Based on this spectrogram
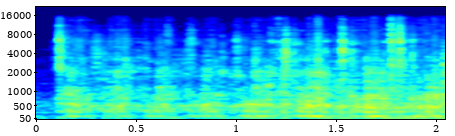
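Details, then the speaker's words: Pushrod from a 1965 Chevrolet Impala 327 V8 during rebuild, rolled across a flat surface: uneven rapid wob-wob clatter instead of a smooth roll; pushrod is bent. "But here is the best way to see if your push rods are bent. You get a nice flat surface and then you simply just roll it across. You can hear that wob wob wob wob wob."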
